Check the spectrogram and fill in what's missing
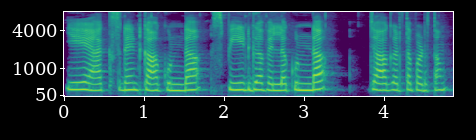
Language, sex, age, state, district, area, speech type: Telugu, female, 18-30, Andhra Pradesh, Krishna, urban, spontaneous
